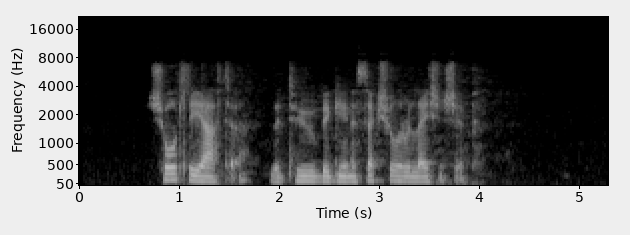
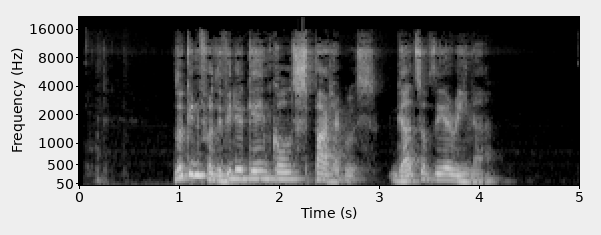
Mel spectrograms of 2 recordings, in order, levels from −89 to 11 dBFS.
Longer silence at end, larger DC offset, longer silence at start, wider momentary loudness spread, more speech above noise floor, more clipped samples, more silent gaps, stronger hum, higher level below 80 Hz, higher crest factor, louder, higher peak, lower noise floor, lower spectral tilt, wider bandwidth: first, 1.3 s vs 0.85 s; neither; second, 0.7 s vs 0.95 s; about the same, 13 LU vs 13 LU; second, 50 dB vs 58 dB; neither; neither; neither; second, -62 dBFS vs -50 dBFS; about the same, 22 dB vs 18 dB; second, -27 LUFS vs -16 LUFS; second, -8 dBFS vs 0 dBFS; about the same, -77 dBFS vs -74 dBFS; first, -6 dB/octave vs -4 dB/octave; second, 7.6 kHz vs 16.5 kHz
